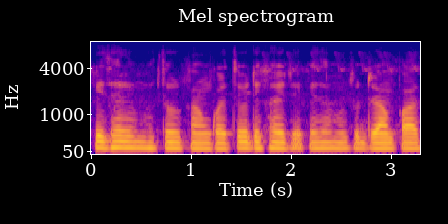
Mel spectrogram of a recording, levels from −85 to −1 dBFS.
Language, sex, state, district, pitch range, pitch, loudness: Hindi, male, Madhya Pradesh, Umaria, 110-115 Hz, 110 Hz, -19 LUFS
